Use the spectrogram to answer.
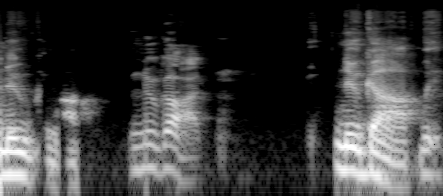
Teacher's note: So you don't really pronounce the T. Yeah, and there's no T on it.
